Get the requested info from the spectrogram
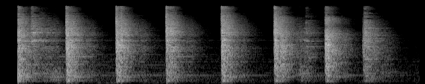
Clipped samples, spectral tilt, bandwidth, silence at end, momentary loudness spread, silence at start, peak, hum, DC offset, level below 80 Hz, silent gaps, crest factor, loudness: under 0.1%; 0.5 dB/octave; 16.5 kHz; 0.4 s; 8 LU; 0.2 s; 0 dBFS; none; under 0.1%; -66 dBFS; none; 20 dB; -18 LUFS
